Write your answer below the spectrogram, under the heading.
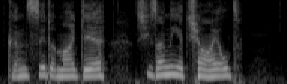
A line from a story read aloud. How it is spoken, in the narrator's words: timidly said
